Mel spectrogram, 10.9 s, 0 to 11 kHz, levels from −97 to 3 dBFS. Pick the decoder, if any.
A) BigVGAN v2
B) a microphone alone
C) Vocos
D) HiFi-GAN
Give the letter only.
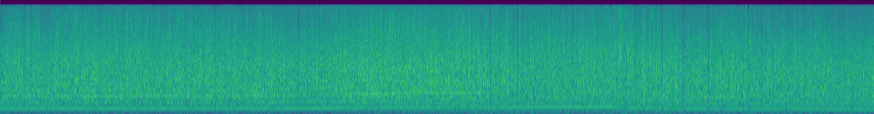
B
